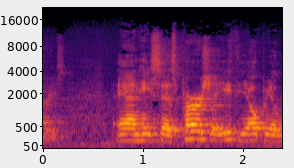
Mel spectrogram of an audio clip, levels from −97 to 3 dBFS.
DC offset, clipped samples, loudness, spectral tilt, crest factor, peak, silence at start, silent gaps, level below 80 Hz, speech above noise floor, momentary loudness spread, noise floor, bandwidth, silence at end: under 0.1%; under 0.1%; -21 LUFS; -5 dB/octave; 18 dB; -4 dBFS; 0 s; none; -56 dBFS; 27 dB; 10 LU; -48 dBFS; 13 kHz; 0 s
